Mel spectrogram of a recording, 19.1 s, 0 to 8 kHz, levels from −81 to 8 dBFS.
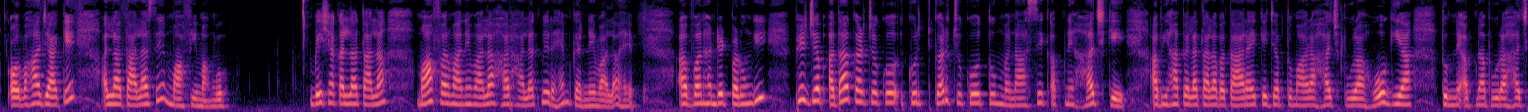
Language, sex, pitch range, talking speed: Urdu, female, 195-255 Hz, 185 wpm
